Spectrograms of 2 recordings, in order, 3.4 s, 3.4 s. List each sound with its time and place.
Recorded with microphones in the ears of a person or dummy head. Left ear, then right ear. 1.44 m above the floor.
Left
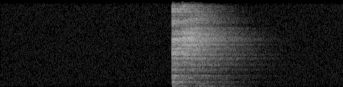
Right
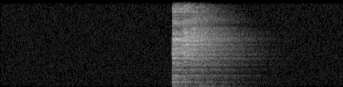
1.7 s cutlery clinking: 40° left (ahead or behind), 0.9 m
